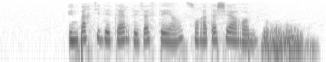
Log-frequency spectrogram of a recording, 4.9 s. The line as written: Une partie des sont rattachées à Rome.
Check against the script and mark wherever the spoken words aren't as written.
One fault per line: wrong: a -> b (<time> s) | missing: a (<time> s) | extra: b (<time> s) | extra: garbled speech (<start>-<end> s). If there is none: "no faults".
extra: terres des Astéens (1.6 s)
